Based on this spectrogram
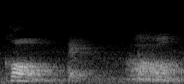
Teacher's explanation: この O の音は単母音なので、あんまりオーとしすぎない、結構ごく普通に音考えてください。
